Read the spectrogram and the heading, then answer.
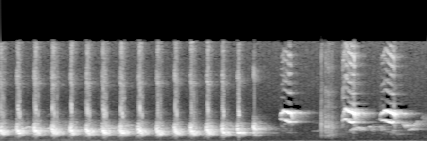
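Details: White-rumped shama song used as a lure to provoke another bird into answering and singing: a fast run of harsh buzzy notes, about three per second, then a few high whistled notes sweeping down.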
